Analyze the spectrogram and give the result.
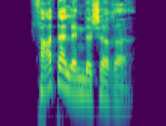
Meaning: inflection of vaterländisch: 1. strong/mixed nominative/accusative feminine singular comparative degree 2. strong nominative/accusative plural comparative degree
- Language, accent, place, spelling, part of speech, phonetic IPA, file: German, Germany, Berlin, vaterländischere, adjective, [ˈfaːtɐˌlɛndɪʃəʁə], De-vaterländischere.ogg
